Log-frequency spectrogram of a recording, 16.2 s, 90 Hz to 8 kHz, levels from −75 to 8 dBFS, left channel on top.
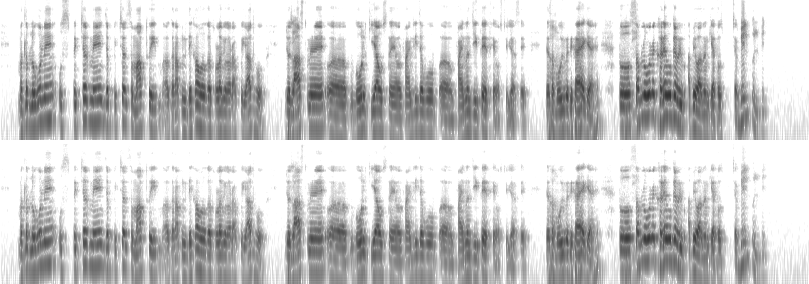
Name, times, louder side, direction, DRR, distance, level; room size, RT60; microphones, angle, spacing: voice 1, 0.4-5.3 5.7-10.5 10.9-14.8, left 2 dB, 30° left, 0.4 m, -23 dB
voice 2, 12.5-12.8 14.7-15.3, left 4 dB, 65° left, 0.7 m, -34 dB
8.8 x 3.9 x 3.3 m
head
